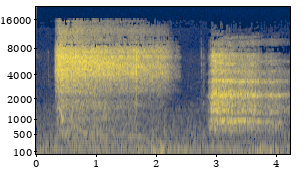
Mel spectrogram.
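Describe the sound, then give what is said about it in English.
Two long, loud, airy breaths, a big inhale followed by an exhale through the mouth, each a steady hiss lasting about two seconds with a short pause between them and no talk. “three big breaths. Here we go. First of three. Go. Exhale through the mouth. Second one. Go.”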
